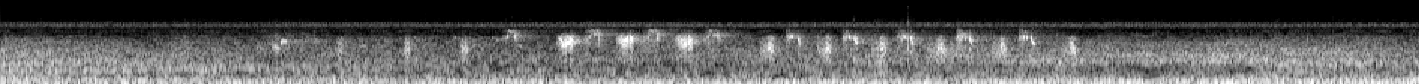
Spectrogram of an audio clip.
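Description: A bird chirping in a quick run of short, high notes, strongest a few seconds in and stopping about two seconds before the end, over a steady background hiss.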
